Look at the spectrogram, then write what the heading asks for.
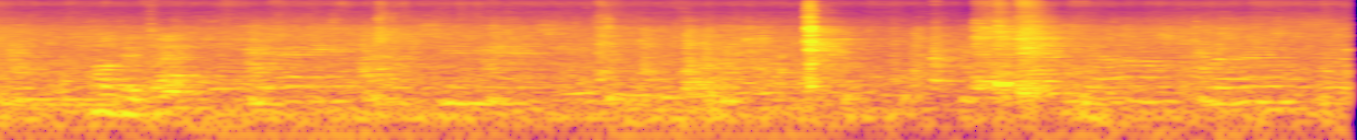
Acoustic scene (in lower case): restaurant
